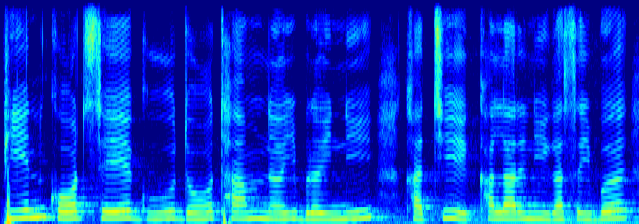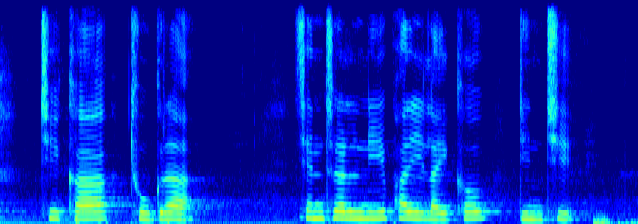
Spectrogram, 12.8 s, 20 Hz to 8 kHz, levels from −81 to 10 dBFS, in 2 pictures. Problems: low volume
